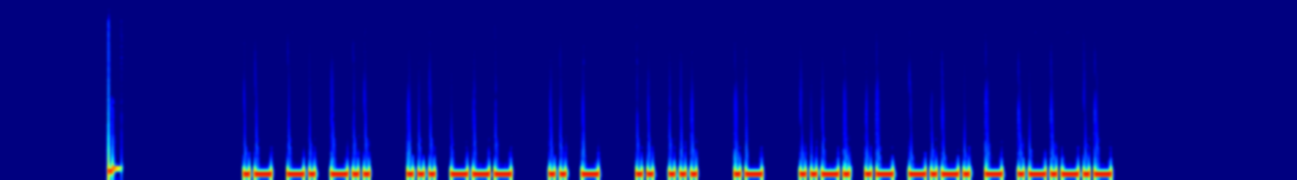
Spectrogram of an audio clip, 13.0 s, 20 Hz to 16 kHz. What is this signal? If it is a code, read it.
Morse code, heard as a keyed tone, about 22 wpm, 700 Hz. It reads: AND SO IT IS A FACT.
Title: Sentences from Top 1000 Words - Review Part 3 - 22wpm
